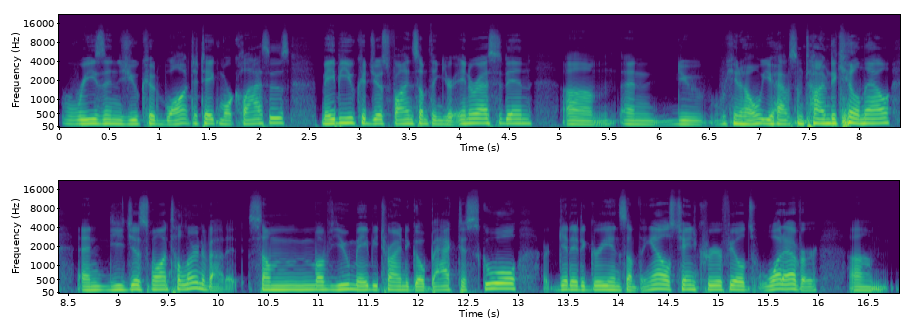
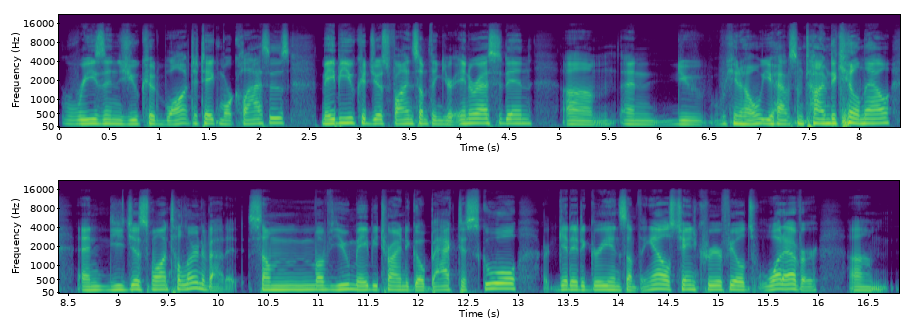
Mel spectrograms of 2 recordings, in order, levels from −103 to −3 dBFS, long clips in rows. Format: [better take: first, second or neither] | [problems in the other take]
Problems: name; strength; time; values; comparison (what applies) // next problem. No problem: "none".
second | muffled; very; fading above 1.5 kHz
